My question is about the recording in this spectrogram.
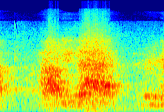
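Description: A class of students speaking a line aloud together in unison, as in a choral listen-and-repeat drill, in two loud phrases about half a second and a second in.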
